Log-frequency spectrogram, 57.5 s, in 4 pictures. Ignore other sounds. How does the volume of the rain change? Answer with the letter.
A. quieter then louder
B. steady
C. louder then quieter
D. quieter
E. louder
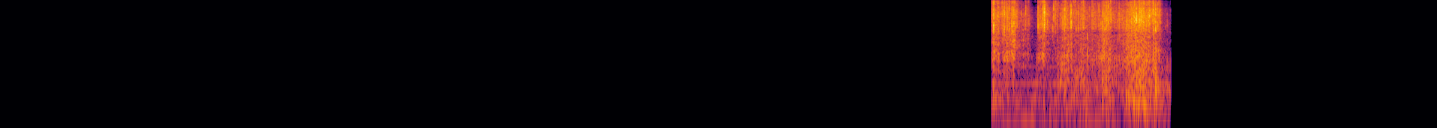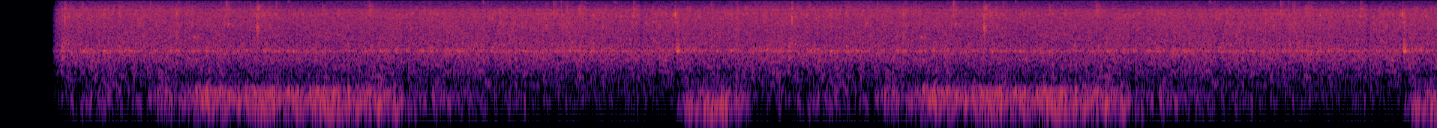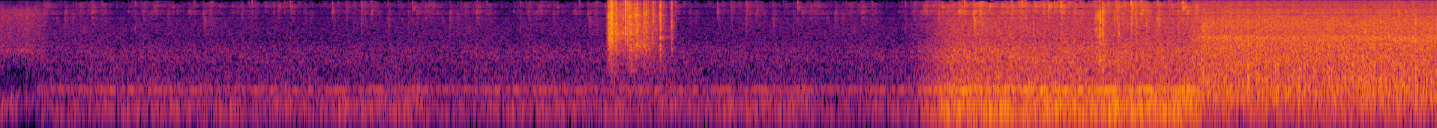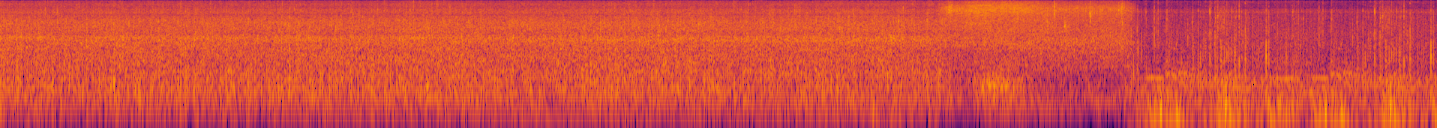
E.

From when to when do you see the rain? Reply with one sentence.
You can hear the rain from 14.9 to 57.4 s.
